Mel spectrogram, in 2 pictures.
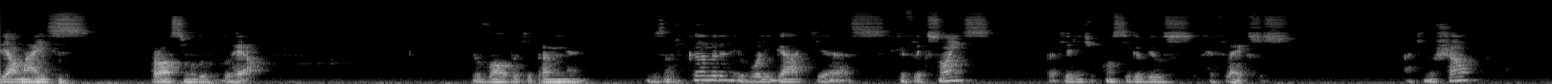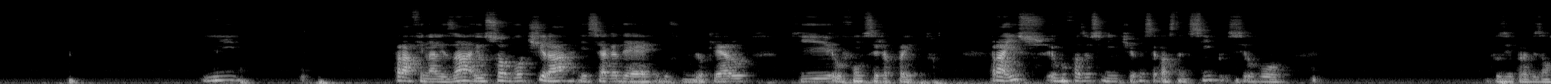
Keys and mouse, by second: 0.8 ctrl+middle click, 1.9 middle click, 4.5 click, 5.9 ctrl+middle click, 16.7 shift+middle click, 25.7 middle click, 26.5 ctrl+middle click, 27.4 middle click, 28.2 ctrl+middle click, 29.9 click, 30.7 shift+middle click.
